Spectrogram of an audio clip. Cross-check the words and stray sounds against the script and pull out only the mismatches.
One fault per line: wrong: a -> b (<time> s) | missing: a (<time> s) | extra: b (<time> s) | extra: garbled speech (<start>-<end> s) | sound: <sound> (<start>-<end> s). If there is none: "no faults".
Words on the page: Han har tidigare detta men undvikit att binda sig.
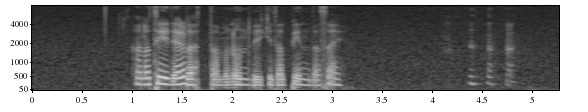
sound: laugh (4.1-4.9 s)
